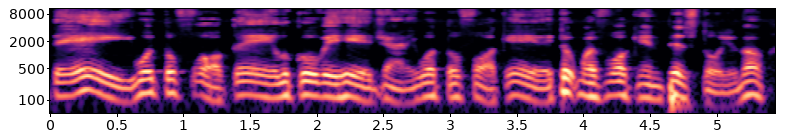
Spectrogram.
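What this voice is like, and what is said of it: Put-on New York accent. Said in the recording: “unless he's doing the old, like the New York accent”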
